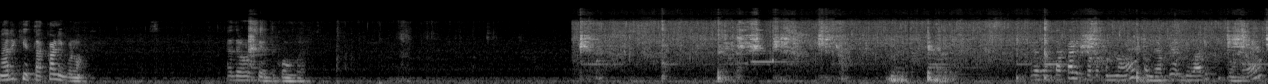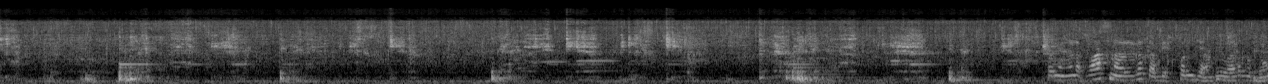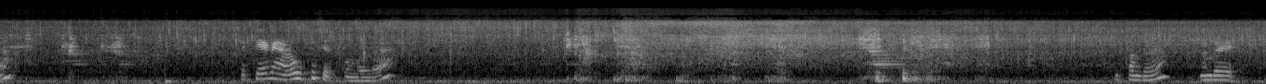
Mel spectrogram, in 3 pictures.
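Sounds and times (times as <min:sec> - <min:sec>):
scraping in the pan: 0:05.7 - 0:17.0, 0:17.6 - 0:24.2, 0:24.8 - 0:26.8, 0:31.0 - 0:35.3
tomatoes sizzling in hot oil: 0:05.7 - 0:38.0.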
